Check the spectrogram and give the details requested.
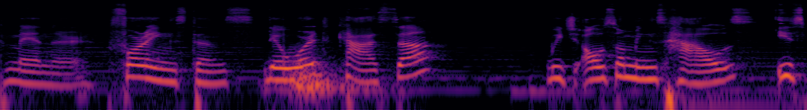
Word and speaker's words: casa: Let's take the word casa or house, for example. The first A is very open, while the second A is very closed, so it's casa.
